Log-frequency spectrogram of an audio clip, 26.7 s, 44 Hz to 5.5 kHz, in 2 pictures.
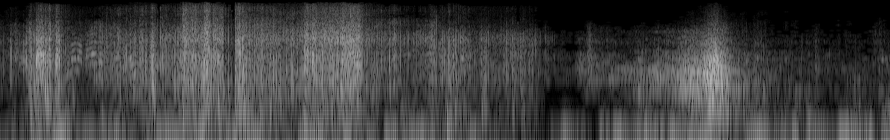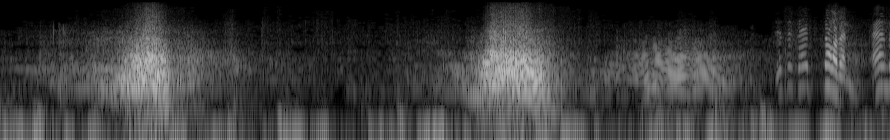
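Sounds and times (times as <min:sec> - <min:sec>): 
Marine dive bomber planes in a dive-bombing attack: 0:00.0 - 0:26.6.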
